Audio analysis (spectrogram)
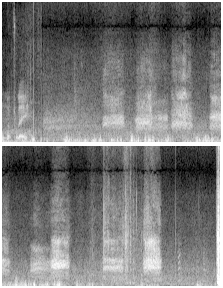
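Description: Crows caw repeatedly as they fly into the wind toward a hedge backstop during a crow shoot, a series of distant, rough calls over rustling outdoor noise and faint talk.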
